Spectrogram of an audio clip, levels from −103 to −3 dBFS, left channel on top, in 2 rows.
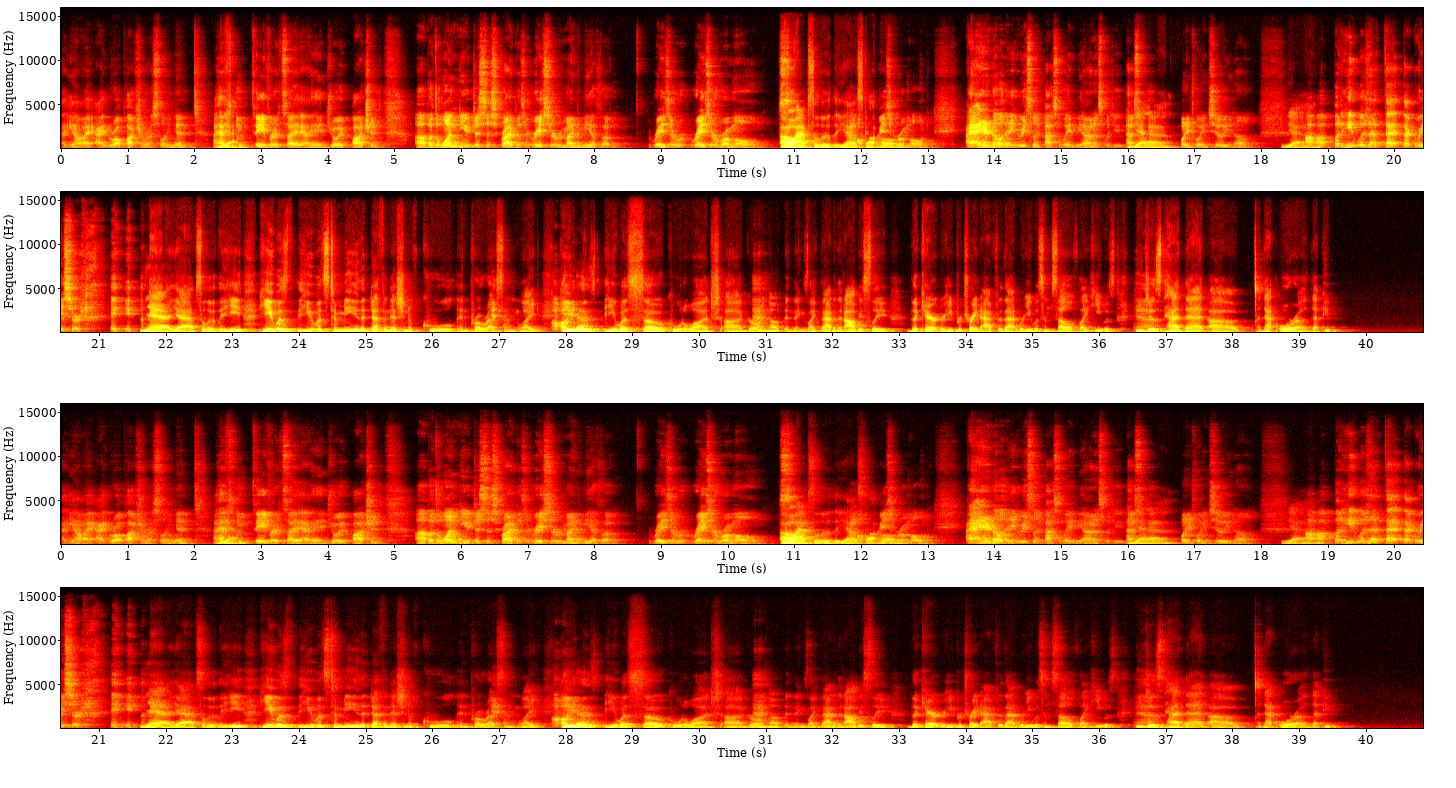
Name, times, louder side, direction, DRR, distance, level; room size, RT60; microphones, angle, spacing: voice 1, 0.0-8.3 8.8-10.9 11.8-16.4 16.8-21.5 27.1-27.2 27.8-28.3 30.8-31.0 36.5-36.8, left 4 dB, 80° left, 3 dB, 0.7 m, -31 dB
voice 2, 2.3-2.6 10.8-12.6 16.0-16.7 18.3-18.8 21.6-39.5, left 3 dB, 40° left, 11 dB, 0.4 m, -25 dB
7.3 x 6.5 x 5.3 m, 0.79 s
head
